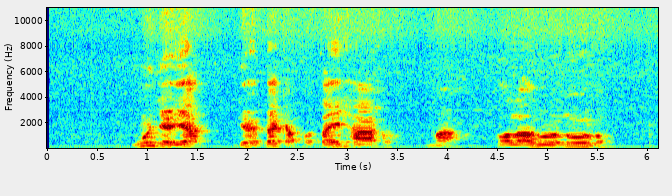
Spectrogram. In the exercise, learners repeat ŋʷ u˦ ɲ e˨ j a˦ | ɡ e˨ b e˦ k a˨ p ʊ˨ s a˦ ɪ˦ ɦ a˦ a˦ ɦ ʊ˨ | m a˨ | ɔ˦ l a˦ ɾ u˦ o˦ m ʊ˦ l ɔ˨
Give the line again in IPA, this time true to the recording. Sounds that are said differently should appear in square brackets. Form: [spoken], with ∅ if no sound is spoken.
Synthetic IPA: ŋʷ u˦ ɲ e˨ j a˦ | ɡ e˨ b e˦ k a˨ p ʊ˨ [t] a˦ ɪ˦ ɦ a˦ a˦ ɦ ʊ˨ | m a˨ | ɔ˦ l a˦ ɾ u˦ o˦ [n] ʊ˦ l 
